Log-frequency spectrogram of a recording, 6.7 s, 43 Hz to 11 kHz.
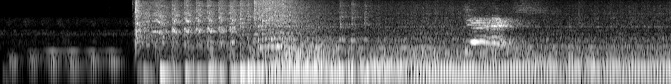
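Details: Toyota MR2 track build, first start after an engine transplant, after the fuel-pump wire was rewired. The starter cranks in even pulses, then the engine catches into a loud, steady, open-exhaust run. Normal start and idle.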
